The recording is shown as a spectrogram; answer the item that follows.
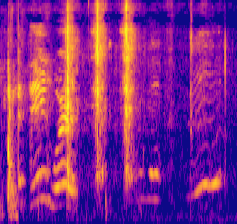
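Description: Children's voices calling faintly in the distance, with several short sharp clicks scattered through.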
